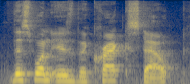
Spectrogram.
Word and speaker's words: craic: It's spelled C-R-A-I-C. – Crack. Yeah. I was never really sure. Gaelic is weird.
